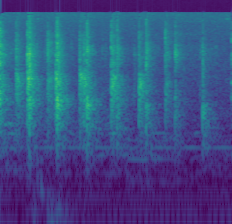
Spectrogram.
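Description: A quick, irregular run of sharp taps or claps, about five a second, over a faint steady hum.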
